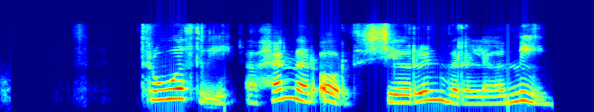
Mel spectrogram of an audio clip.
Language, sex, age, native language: Icelandic, female, 11, Icelandic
